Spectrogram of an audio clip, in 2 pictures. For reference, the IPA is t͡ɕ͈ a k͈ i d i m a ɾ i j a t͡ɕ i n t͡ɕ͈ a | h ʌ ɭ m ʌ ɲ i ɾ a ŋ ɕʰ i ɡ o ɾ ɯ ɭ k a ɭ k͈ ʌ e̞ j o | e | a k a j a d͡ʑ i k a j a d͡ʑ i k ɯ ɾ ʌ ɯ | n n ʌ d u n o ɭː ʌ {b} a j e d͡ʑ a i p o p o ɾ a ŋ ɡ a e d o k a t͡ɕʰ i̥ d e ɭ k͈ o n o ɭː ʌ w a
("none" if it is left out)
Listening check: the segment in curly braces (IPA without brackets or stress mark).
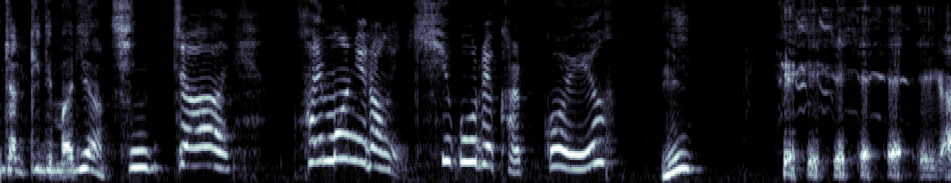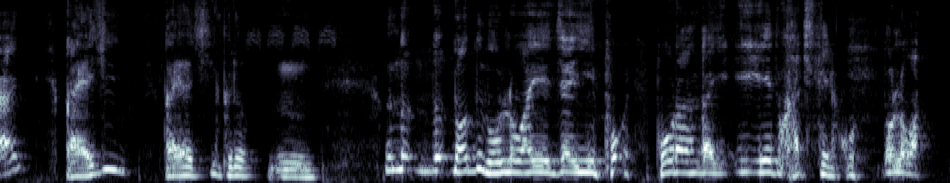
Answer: w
